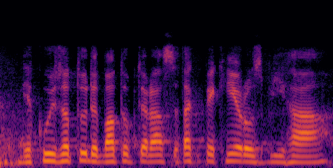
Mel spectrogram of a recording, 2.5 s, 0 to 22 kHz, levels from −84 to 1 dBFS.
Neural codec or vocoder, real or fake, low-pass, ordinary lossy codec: codec, 16 kHz, 1 kbps, X-Codec, HuBERT features, trained on LibriSpeech; fake; 7.2 kHz; Opus, 32 kbps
